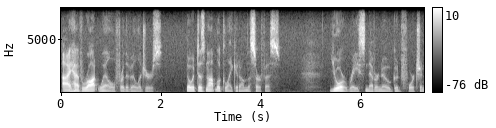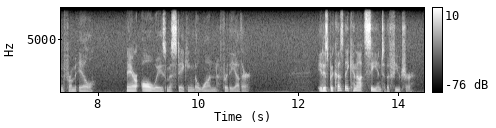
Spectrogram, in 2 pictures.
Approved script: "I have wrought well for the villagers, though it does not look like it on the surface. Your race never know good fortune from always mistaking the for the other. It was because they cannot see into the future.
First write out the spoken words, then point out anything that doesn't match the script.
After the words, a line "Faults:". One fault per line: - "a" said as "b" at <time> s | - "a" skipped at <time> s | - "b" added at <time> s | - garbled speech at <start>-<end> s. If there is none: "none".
"I have wrought well for the villagers, though it does not look like it on the surface. Your race never know good fortune from ill. They are always mistaking the one for the other. It is because they cannot see into the future.
Faults:
- "ill They are" added at 7.6 s
- "one" added at 10.0 s
- "was" said as "is" at 12.5 s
